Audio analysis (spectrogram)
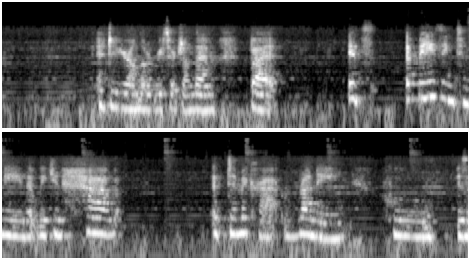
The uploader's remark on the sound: The poor sound quality this week.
